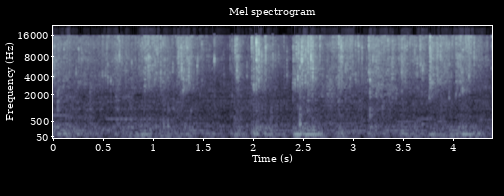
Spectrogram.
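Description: Running tap water splashes steadily into a sink, with intermittent clinks and sloshes as something is rinsed under the stream.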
